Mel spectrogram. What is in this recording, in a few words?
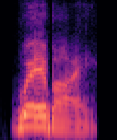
"whereby", Indian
